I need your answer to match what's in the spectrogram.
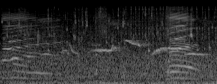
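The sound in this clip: A small brook gurgles at the foot of a slope below holm oaks, making a soft, steady trickling wash with scattered high bird chirps over it, faint throughout.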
